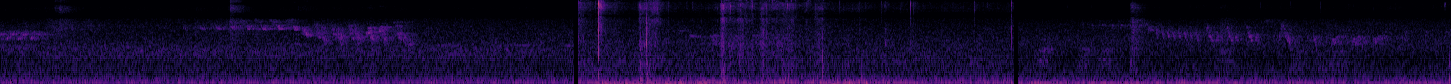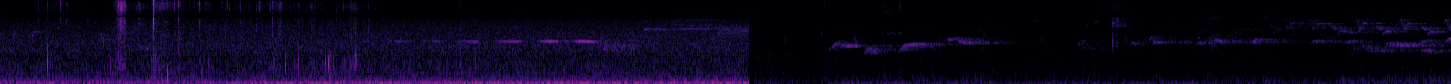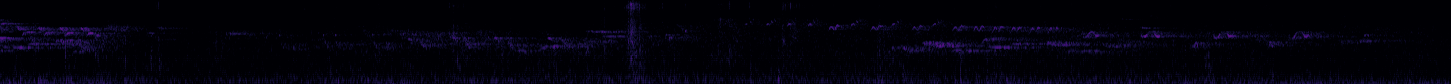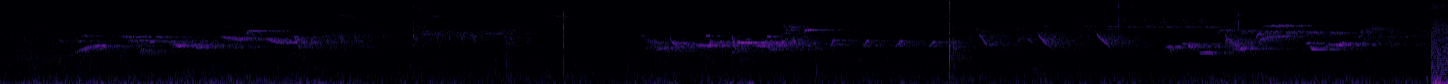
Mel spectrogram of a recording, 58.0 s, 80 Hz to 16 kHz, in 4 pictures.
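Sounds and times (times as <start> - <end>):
small birds chirping: 0.0 - 4.3, 5.7 - 58.0.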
